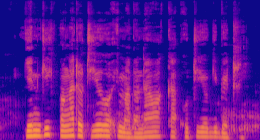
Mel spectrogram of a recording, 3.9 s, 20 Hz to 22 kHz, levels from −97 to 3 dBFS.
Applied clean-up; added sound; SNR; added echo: classical method log-MMSE.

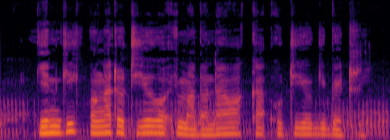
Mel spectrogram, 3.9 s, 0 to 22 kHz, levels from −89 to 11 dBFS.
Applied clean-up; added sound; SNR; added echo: none; Purr; 16 dB; none.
